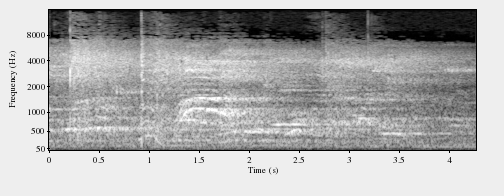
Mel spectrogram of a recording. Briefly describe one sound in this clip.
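Sports shoes squeak sharply on a hard court floor in a large echoing hall.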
